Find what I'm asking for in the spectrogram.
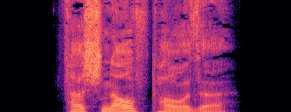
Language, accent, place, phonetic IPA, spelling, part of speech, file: German, Germany, Berlin, [fɛɐ̯ˈʃnaʊ̯fˌpaʊ̯zə], Verschnaufpause, noun, De-Verschnaufpause.ogg
- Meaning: breather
